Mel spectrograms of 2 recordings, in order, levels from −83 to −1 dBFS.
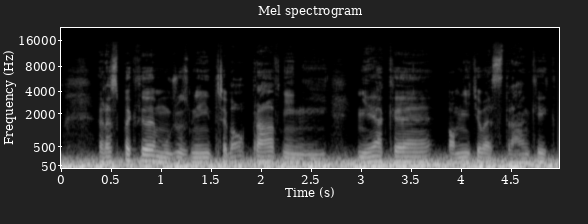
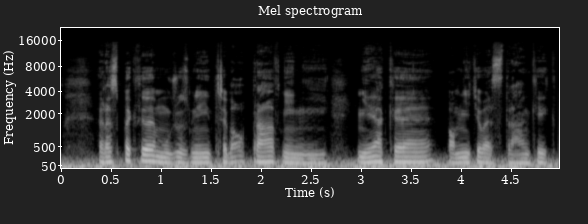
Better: second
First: low rumble; loud; throughout; 10 dB below the speech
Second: low rumble; faint; throughout; 25 dB below the speech

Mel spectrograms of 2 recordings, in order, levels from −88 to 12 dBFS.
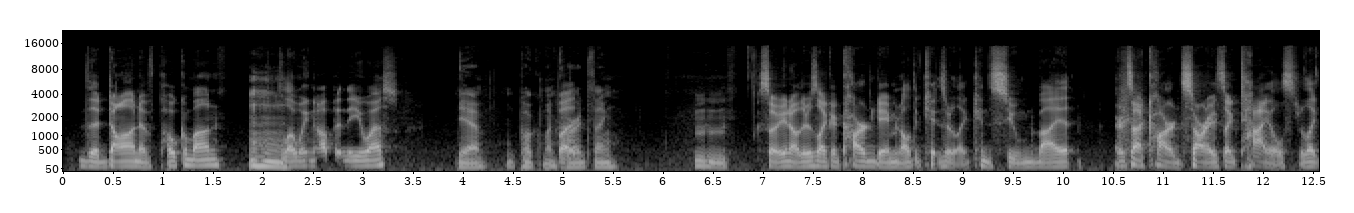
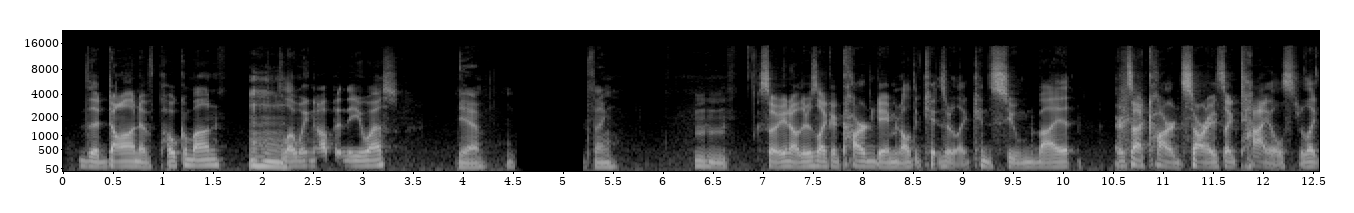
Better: first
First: none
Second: audio cutting out; at 4.5 s for 0.5 s

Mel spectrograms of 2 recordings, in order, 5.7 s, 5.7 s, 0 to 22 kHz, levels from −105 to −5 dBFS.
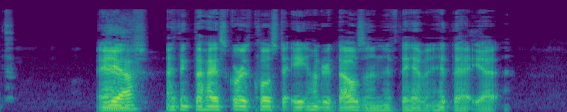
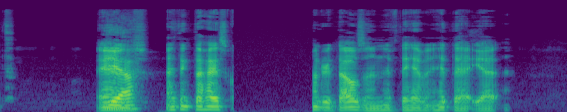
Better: first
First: none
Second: audio cutting out; at 2.5 s for 1 s

